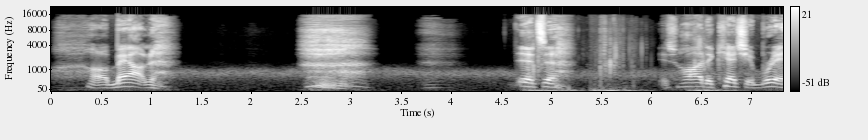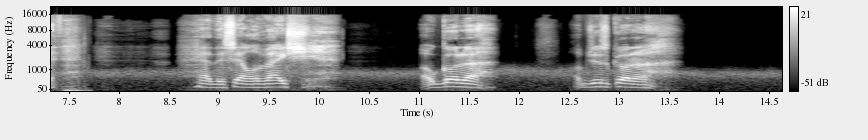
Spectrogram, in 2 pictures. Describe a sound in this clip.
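A man whimpers and sobs with a trembling, high voice.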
